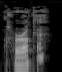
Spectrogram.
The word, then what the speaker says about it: Hiroka: I believe the H is sound, so Hiroka and Kahota.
